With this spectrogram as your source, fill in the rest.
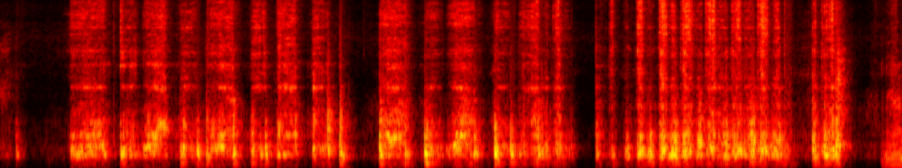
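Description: A hand tool scrapes and rasps across wood end grain held in a mini vise, in close, loud bursts of rough strokes separated by short pauses, with no voices.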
